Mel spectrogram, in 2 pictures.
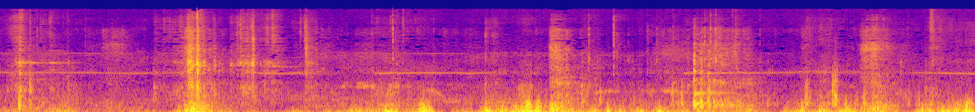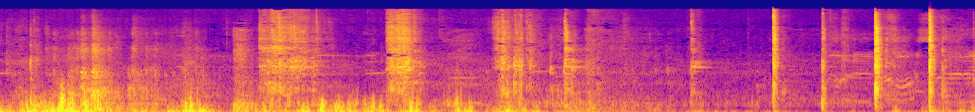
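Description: A shovel digging into and scraping through stony soil and tossing it, in uneven strokes a second or two apart, with a few short sharp clicks of stones near the end.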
